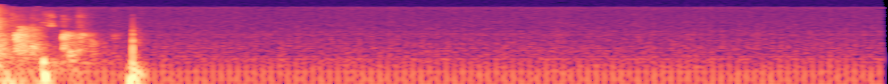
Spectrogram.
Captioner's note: applause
